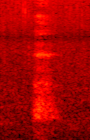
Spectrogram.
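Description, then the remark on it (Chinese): Gentle rain patters softly and steadily at a school, a faint hiss of drops with one brief, slightly louder swell partway through, while a cool breeze blows. No one speaks. “雨声淅淅沥沥的，还有一些舒服的凉风吹着。”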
